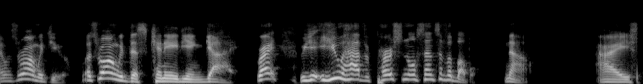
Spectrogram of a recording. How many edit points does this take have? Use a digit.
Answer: 1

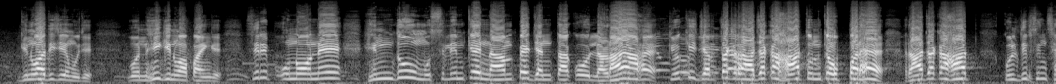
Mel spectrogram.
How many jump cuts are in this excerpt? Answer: 1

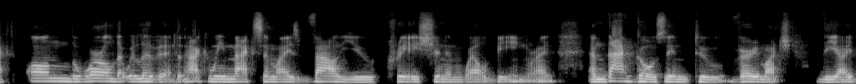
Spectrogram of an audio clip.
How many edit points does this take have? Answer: 1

